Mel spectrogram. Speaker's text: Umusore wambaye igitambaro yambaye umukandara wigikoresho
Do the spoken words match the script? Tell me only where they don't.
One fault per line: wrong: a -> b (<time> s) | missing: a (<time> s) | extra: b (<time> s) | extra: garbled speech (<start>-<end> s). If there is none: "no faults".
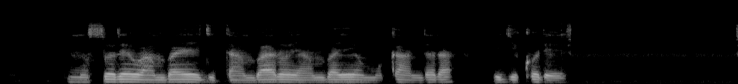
no faults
